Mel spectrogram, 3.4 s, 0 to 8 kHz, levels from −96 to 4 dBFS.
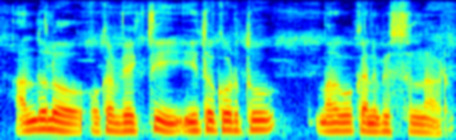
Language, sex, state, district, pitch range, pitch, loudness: Telugu, male, Telangana, Mahabubabad, 125-150 Hz, 135 Hz, -15 LUFS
